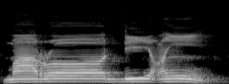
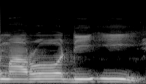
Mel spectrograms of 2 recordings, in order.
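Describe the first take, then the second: First: The ain is voiced as a guttural sound. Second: The ain becomes a plain i vowel. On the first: The speaker calls it right. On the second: The speaker calls it wrong.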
